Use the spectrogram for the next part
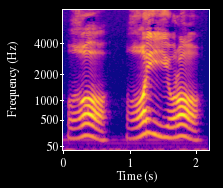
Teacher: ابدال الغين في كلمه غيره بالخاء همست الغين فتحولت الى خاء والصواب انحباس النفس مع الغين لانها مجهوره غير مهموسه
